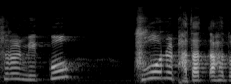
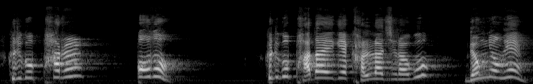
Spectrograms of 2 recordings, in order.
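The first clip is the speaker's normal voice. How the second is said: commanding God building up; 6 semitones higher, 5 dB louder than usual. Retold or imitated. God commanding Moses to raise his staff, building to a loud shout. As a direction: voice of God urging Moses, rising higher and louder to a shout. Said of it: "라고 말씀하시는 거예요".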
